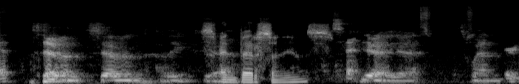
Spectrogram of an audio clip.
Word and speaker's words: Sven Persson: Sven Persson, yes.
